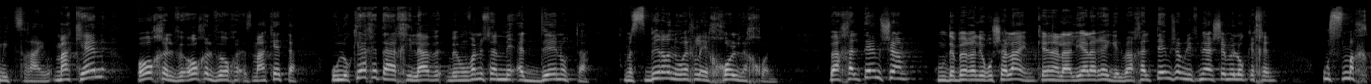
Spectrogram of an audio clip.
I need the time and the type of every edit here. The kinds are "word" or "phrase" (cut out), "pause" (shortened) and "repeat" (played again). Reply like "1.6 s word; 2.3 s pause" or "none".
2.5 s word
